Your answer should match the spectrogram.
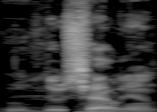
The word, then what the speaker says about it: Deucalion: Ja, From the Days of Deucalion. Deucalion, ja. Klemtoon, hè? Ja, man.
